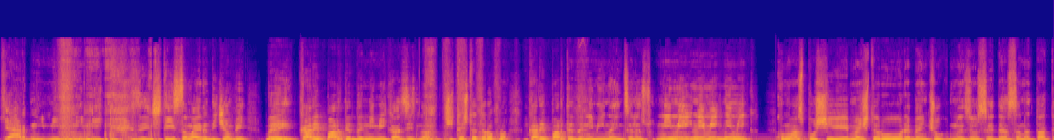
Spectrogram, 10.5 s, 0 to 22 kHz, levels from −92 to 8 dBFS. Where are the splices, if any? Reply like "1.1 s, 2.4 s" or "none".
7.8 s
